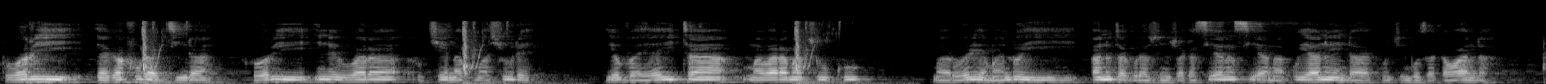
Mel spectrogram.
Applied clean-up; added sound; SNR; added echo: none; Raindrop / Splash, splatter; 10 dB; reverberation time 0.8 s.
